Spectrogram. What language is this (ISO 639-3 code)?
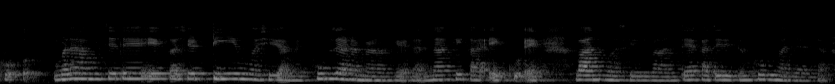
kok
